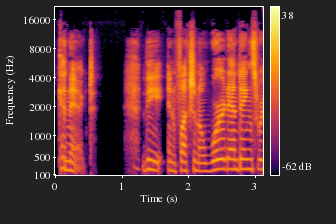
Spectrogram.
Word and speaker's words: knight: were pronounced for examp example Knight like swin and the Green Knight was pronounced kect the inflectional word endings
